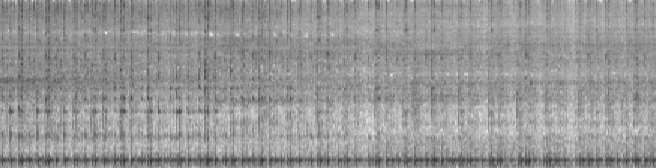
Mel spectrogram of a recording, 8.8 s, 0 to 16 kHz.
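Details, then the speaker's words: Brand-new Saito FG-73 five-cylinder radial, fully upgraded with MMM hardware, swinging a Biela 20x10 four-blade prop (600–5500 rpm). It gives a smooth, even rapid beat and steady low drone with no misses or knocks. Normal healthy running after an easy start. "as you can see uh engine starts lovely and very easily as well um exhausts really finish it off make it sounds uh pretty healthy"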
